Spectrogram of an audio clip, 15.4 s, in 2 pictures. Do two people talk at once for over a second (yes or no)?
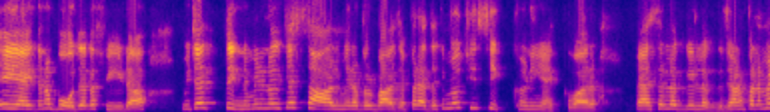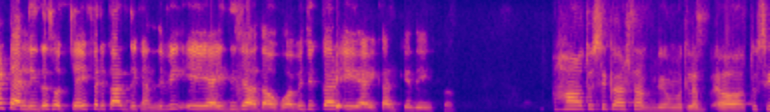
no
